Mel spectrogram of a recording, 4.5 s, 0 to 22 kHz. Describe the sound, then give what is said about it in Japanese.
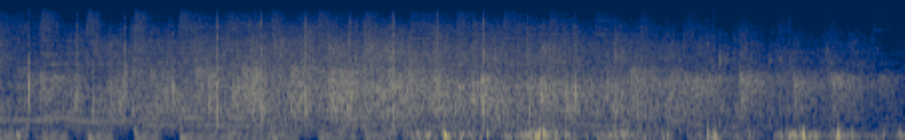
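A crowd at an IR seminar in Nagoya on July 29 applauds steadily to welcome the president of the company ATLED, dense overlapping clapping filling the whole stretch at a fairly loud level, with a low thumping beat underneath near the start. “大きな拍手お願いいたします”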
